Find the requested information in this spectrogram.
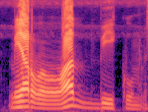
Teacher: Idgham itu memasukkan. Maka nunnya dimasukkan ke ra dan tidak boleh ditahan. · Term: idgham bila gunnah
